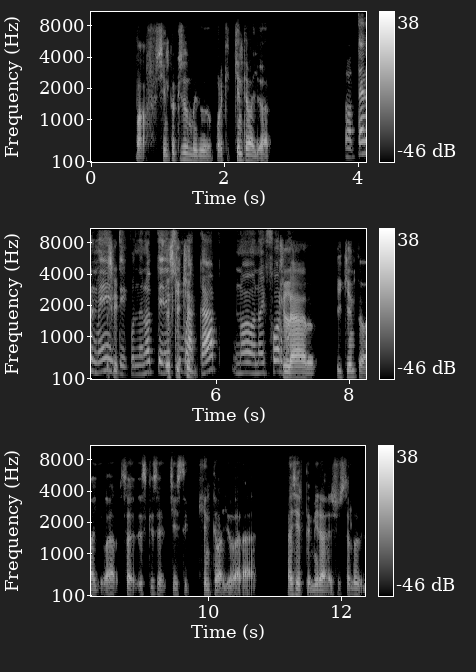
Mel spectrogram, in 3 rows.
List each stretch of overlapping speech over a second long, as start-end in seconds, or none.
none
